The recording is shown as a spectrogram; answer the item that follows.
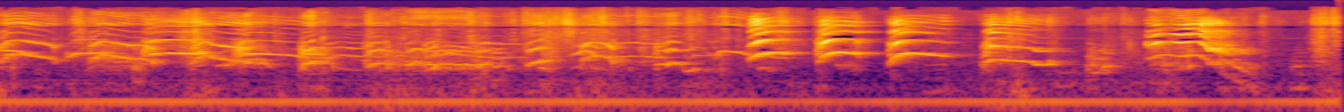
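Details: Australian Shepherd puppies one day short of three weeks old, a litter near Mooresville, North Carolina, that has just found its voice: a busy chorus of high, arching whines and squeaky yips, several overlapping, over a steady low electrical hum.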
